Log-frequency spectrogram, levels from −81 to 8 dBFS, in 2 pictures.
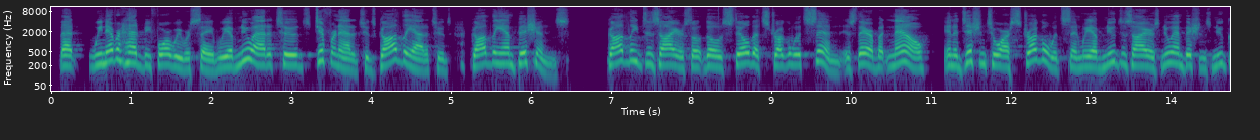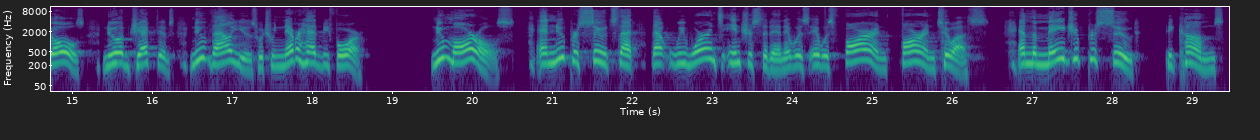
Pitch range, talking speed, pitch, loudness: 195-255 Hz, 160 wpm, 220 Hz, -24 LUFS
